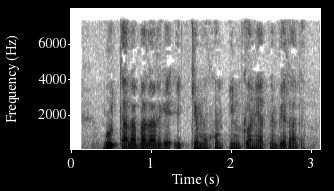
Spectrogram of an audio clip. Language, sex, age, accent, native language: Uzbek, male, 18-24, Sirdaryo, Uzbek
